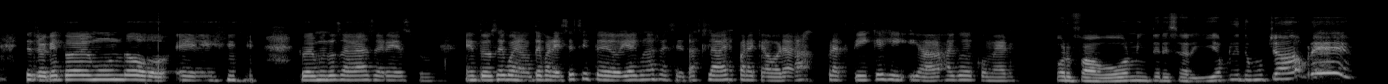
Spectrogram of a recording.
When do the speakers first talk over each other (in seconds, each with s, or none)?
none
